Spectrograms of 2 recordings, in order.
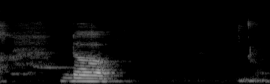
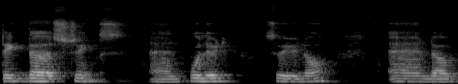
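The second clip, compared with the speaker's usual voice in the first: normal talking voice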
